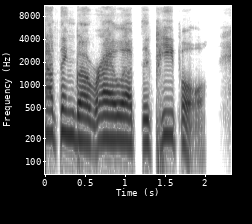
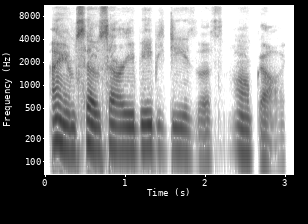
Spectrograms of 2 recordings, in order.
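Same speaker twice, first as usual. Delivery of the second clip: much softer and lower, sorry; quietly apologizing, hurt; hushed regretful murmur; real sorrowful apology; 7 semitones lower, 11 dB quieter than usual. Real, not acted. Upset reading the crucifixion.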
